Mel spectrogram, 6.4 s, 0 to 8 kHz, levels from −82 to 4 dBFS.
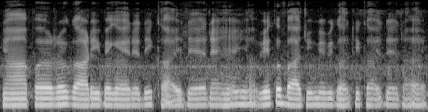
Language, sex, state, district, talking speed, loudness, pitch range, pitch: Hindi, male, Chandigarh, Chandigarh, 160 wpm, -16 LUFS, 125-130 Hz, 125 Hz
